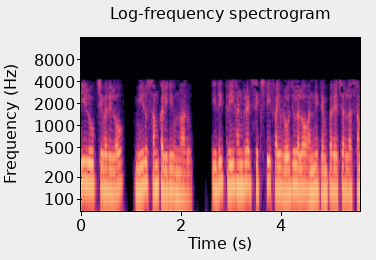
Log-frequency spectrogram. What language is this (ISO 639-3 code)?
tel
